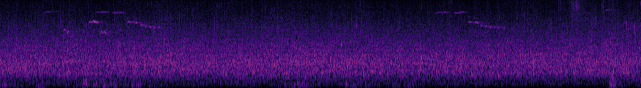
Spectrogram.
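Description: Small river flowing, a steady rush of water over a shallow riffle.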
